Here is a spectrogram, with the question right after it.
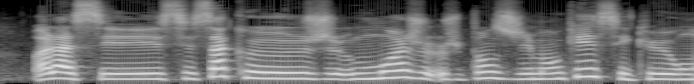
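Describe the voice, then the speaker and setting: Speaking at a moderate pace, a woman uses a high pitch with ordinary pitch variation in a very clean recording with a silent background. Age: 20s. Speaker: DJ with type 1 diabetes. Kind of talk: interview conversation. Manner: hesitant, many fillers.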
